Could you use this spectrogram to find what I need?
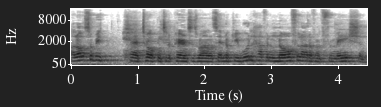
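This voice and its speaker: A man talks at a very fast pace in a high pitch. Noticeable background noise and audible room echo fill the recording. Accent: Cork. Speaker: financial planner. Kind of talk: talk to camera.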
